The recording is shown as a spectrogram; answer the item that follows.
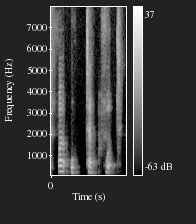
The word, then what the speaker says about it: foot: You see double O, but not all double O pronounced as long U. So this one is foot.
